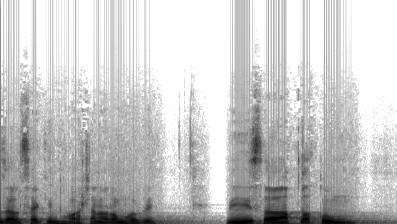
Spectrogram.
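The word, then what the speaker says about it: ميثاقكم: মিসাকাকুম, এখানে প্রথম কাপ বড় কাপ, পরেরটা ছোট কাপ।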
